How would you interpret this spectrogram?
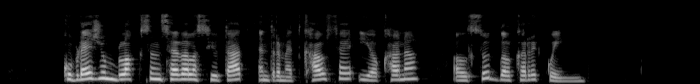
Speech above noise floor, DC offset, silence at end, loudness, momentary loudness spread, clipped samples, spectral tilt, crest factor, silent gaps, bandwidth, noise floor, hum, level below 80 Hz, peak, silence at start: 62 dB; under 0.1%; 1.15 s; -22 LUFS; 13 LU; under 0.1%; -6 dB/octave; 20 dB; none; 11.5 kHz; -83 dBFS; none; -78 dBFS; -2 dBFS; 0.65 s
